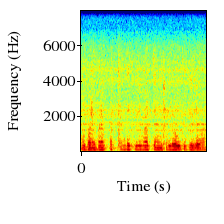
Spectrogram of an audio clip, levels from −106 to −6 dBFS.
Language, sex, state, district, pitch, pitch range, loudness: Hindi, male, Bihar, Darbhanga, 110 Hz, 105-110 Hz, -15 LUFS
